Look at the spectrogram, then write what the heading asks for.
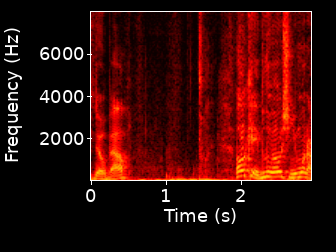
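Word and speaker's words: Doubao: Let me know if I'm pronouncing it right. Is it Dobba or Duba? I think it's Dobba.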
